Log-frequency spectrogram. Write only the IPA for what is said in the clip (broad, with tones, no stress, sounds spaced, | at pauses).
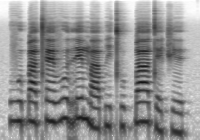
v ʊ˦ ɓ a˦ tʰ ɛ˦ v ʊ˦˨ r e˦ m aː˨ p i˨ tʰ u˨ ɡ͡b aː˦ t e˨ t͡ʃ ɪ˨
